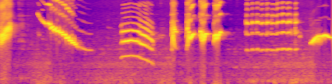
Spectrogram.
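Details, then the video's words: Asian pied starling song meant to prompt other birds to sing: long descending whistles, a rising harmonic-rich note, sharp rasping chips, a fast rattled trill and a final clear whistle. "Jalak Suren Gacor Pancingan Burung Jalak Agar Cepat Mompa Gacor"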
